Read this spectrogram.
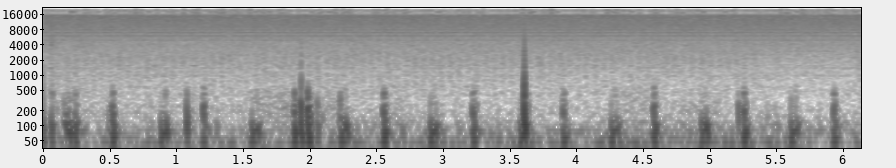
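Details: Ultrasound of a male heart, 4-chamber view, with heartbeat sound: steady, regular low thumping pulses over a soft background hum; normal heartbeat.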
